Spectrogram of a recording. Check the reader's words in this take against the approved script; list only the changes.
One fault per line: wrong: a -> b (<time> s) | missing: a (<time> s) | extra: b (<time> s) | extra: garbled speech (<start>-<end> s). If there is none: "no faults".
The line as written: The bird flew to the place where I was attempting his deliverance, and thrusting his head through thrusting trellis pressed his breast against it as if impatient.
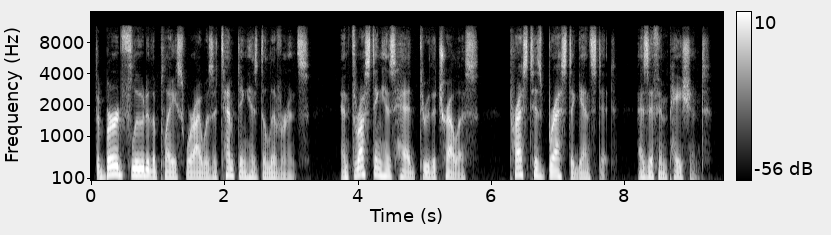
wrong: thrusting -> the (5.1 s)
